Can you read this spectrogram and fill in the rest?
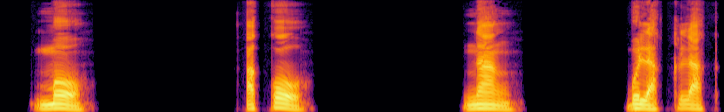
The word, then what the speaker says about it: ako: The next word is ako. Ako. Ako. Ako is spelled as A-K-O.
